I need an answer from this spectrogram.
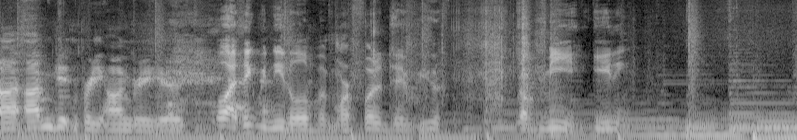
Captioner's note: laughing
